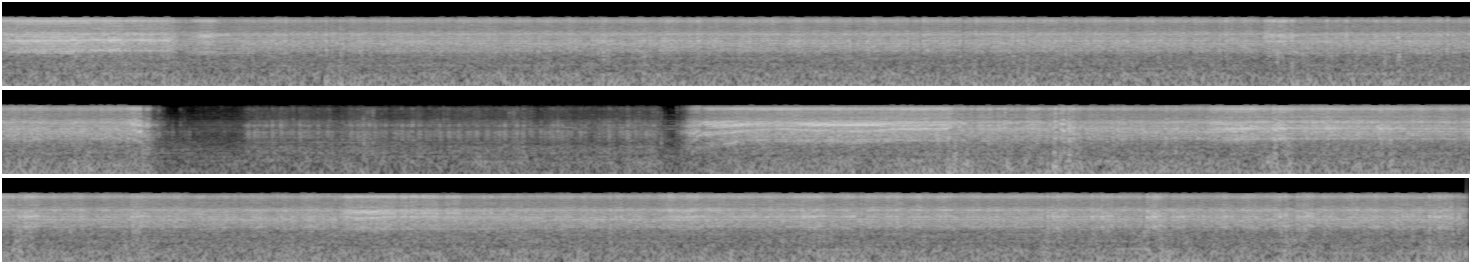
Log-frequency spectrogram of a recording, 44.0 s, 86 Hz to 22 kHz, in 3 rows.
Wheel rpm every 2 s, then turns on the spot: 220, 230, 240, 230, 230, 230, 230, 230, 40, 10, 50, 210, 230, 230, 230, 230, 230, 230, 230, 240, 230, 230.
16-20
